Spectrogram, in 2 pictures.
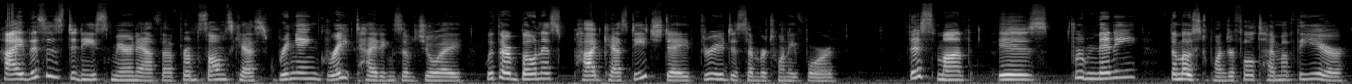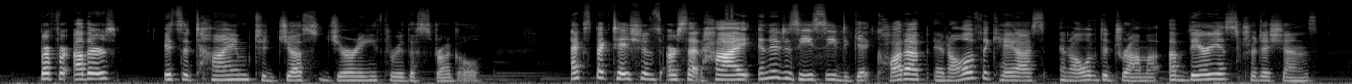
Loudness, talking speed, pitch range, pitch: -20 LUFS, 155 wpm, 185-245 Hz, 210 Hz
